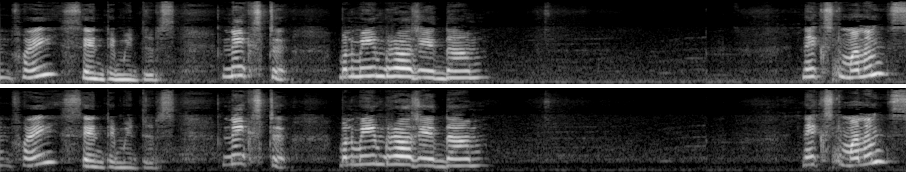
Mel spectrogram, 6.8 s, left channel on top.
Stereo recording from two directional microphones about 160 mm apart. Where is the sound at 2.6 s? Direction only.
Centre (ahead or behind).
